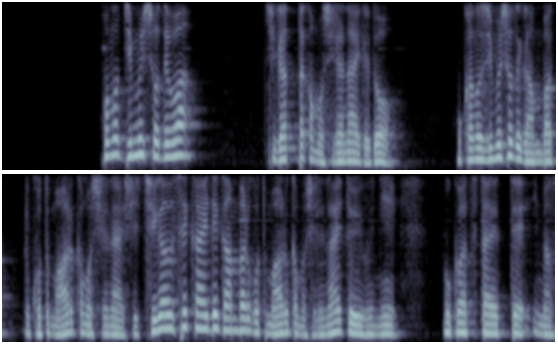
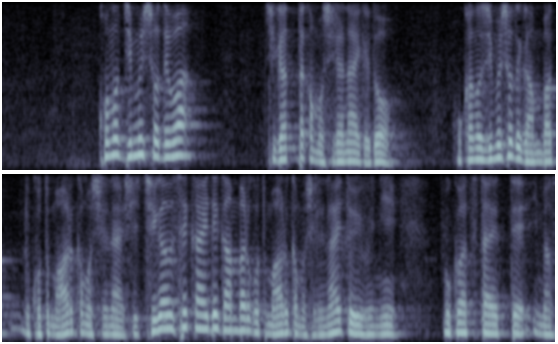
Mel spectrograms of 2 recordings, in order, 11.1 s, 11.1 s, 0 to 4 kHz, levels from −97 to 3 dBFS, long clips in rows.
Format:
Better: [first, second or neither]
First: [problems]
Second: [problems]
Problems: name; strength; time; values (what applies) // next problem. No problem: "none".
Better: second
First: noise reduction (neural mask model DeepFilterNet 3)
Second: none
